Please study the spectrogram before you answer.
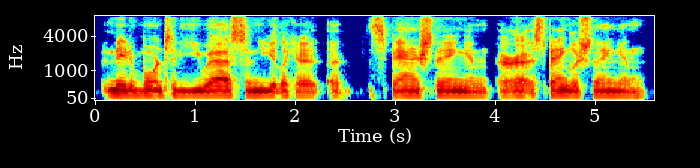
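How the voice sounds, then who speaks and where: A man at a middle pitch speaks in a laid-back, rambling way on a livestream, filling his pauses with ums. He sounds easygoing and conversational. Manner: relaxed, rambling, with many fillers. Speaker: livestream guest. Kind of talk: casual livestream chat.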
